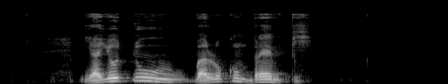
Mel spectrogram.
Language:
Ebrié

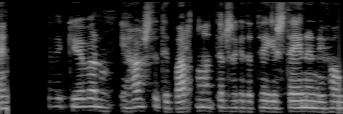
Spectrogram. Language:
Icelandic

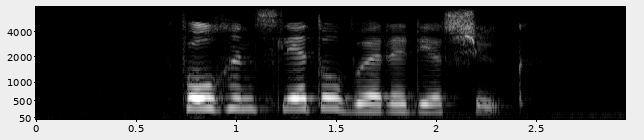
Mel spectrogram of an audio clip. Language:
Afrikaans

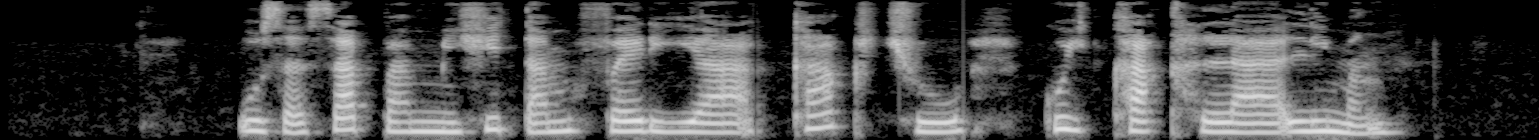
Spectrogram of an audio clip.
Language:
Jauja Wanca Quechua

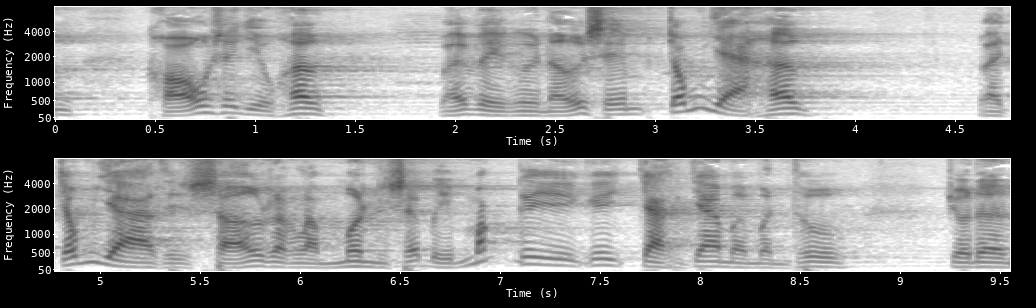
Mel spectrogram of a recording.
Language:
Vietnamese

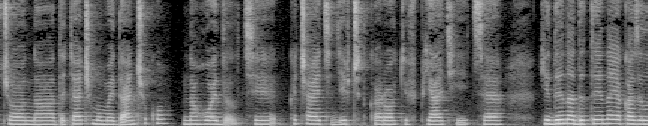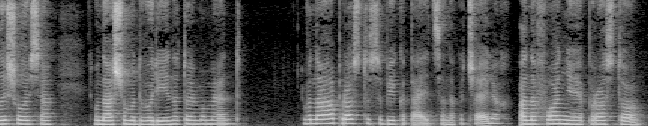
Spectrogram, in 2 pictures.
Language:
Ukrainian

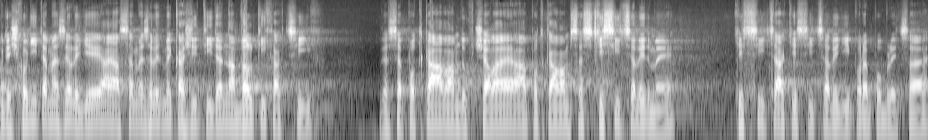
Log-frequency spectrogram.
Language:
Czech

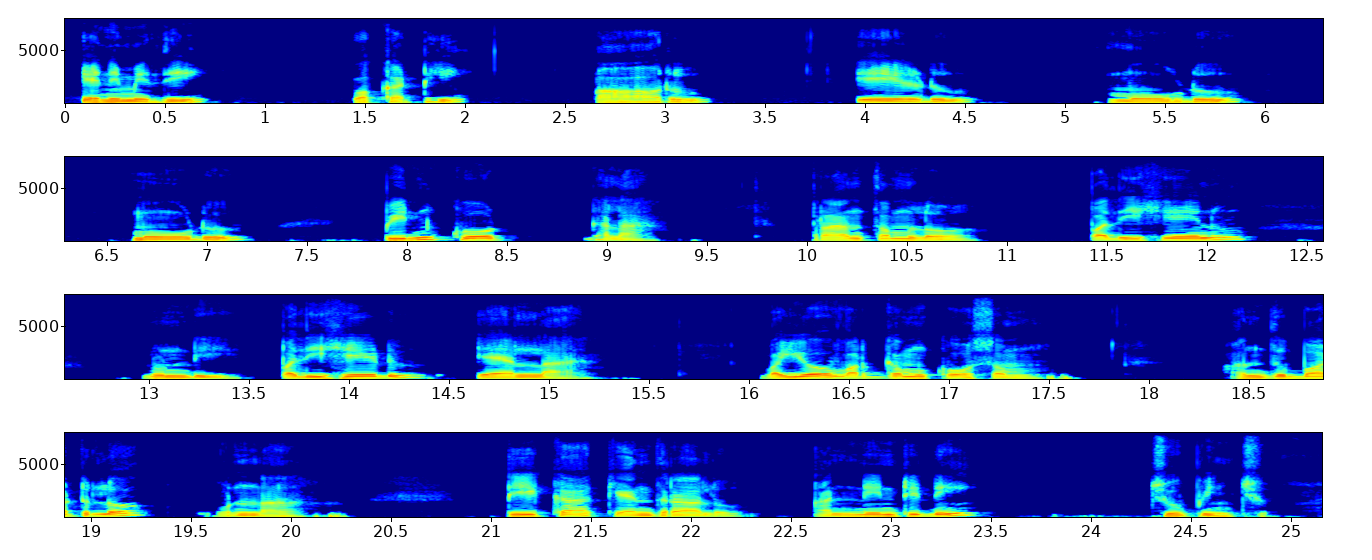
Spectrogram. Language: Telugu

